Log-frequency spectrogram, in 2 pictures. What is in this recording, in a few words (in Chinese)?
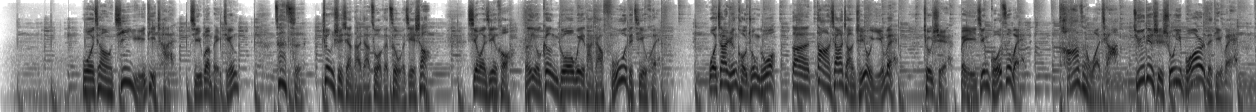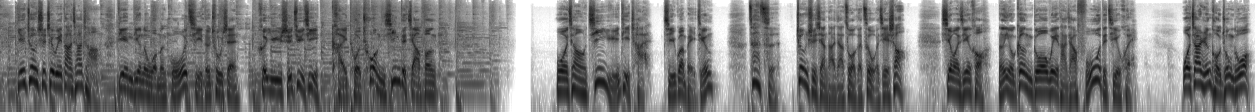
男 自述风格; 年轻浑厚 素人自然; 金隅地产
